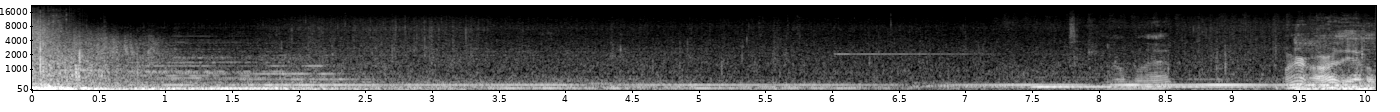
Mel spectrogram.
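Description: A Confringo fire spell explodes in Hogwarts Legacy with a loud boom at the start, then a low rumbling tail and game ambience, with another burst near the end.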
